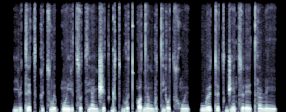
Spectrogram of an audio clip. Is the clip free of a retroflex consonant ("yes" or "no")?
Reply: no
